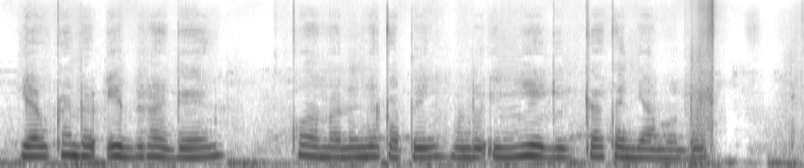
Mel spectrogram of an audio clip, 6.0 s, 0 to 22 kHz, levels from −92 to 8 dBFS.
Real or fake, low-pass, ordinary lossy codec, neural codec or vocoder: fake; none; none; codec, 44.1 kHz, 3.4 kbps, Pupu-Codec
